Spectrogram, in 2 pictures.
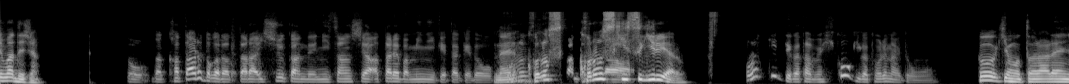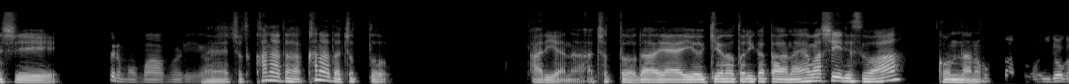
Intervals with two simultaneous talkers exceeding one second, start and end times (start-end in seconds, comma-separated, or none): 4.9-6.4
